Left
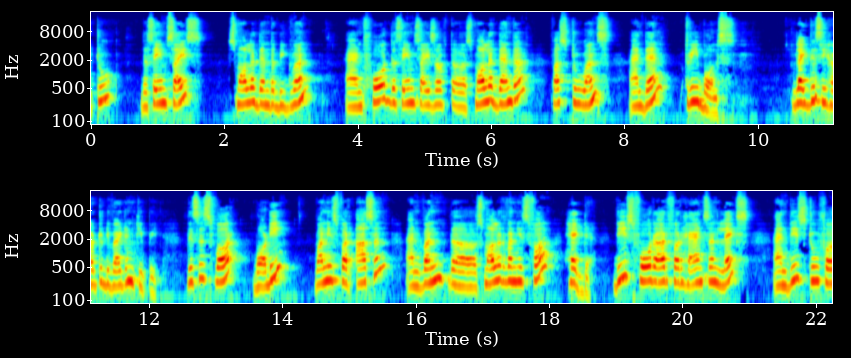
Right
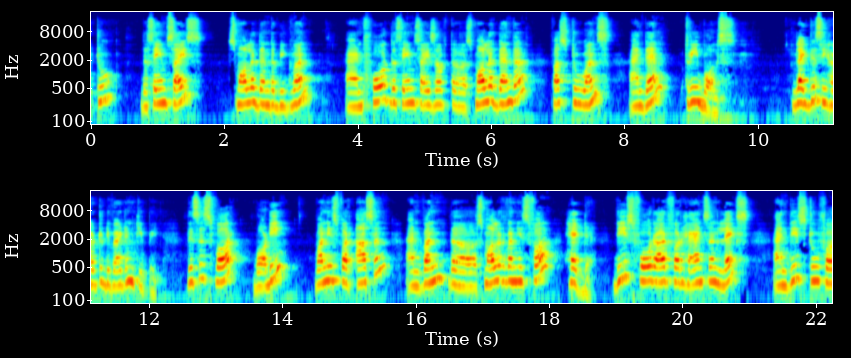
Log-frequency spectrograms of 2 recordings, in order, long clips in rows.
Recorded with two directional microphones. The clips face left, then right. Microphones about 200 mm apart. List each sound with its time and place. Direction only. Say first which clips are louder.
0.8 s a woman's voice: left 4 dB; 60° left (ahead or behind)
10.6 s speech: left 4 dB; 55° left (ahead or behind)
